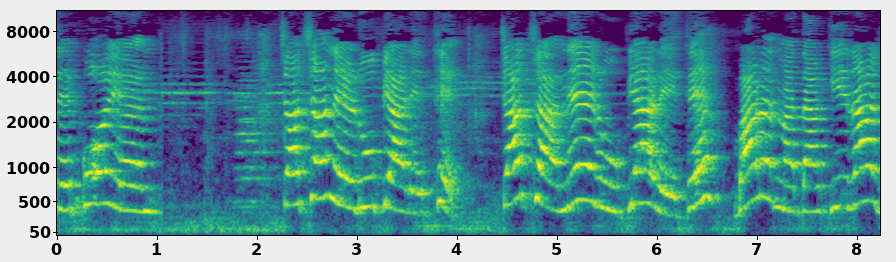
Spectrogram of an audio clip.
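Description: A young girl singing a Hindi children's poem in a sing-song, rising-and-falling voice, with a short pause about a second in.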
